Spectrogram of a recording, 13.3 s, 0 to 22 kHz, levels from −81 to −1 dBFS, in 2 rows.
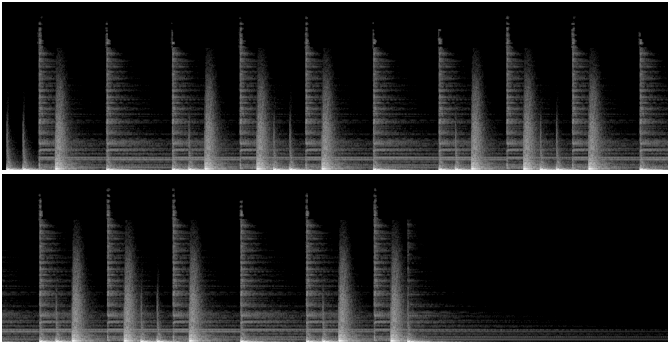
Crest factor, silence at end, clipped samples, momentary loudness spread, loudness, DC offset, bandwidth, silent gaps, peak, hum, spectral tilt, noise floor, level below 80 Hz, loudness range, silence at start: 18 dB; 2.4 s; under 0.1%; 16 LU; -21 LUFS; under 0.1%; 18 kHz; none; -2 dBFS; none; -6.5 dB/octave; -64 dBFS; -22 dBFS; 3 LU; 0.05 s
